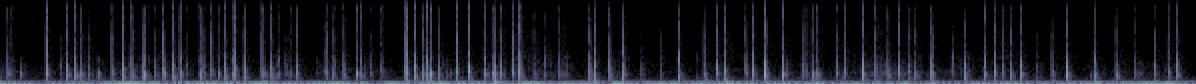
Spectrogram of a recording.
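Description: Long teal nails tap and scratch rapidly on a holographic faux-leather zip wallet lying flat. Dense, crisp clicks and short scratchy strokes run continuously over a steady low hum.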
